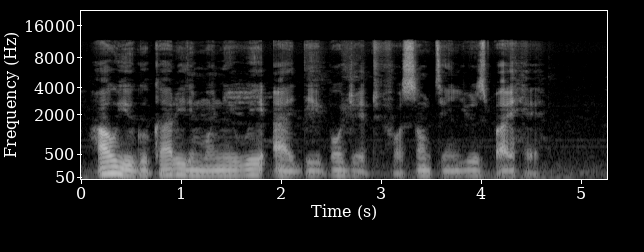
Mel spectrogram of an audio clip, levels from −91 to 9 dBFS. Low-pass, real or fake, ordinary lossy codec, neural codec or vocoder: none; real; none; none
